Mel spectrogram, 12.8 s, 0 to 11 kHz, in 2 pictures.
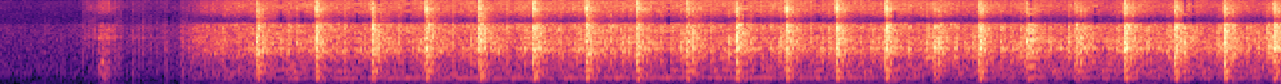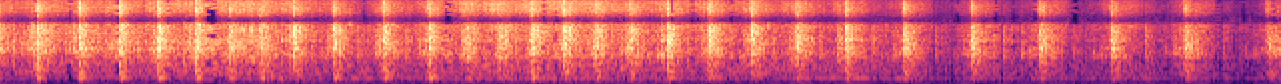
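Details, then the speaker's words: Toy 460 Camelback locomotive bought on eBay, after repair, motor loosened as possibly too tight against the gears, running with the shell off: an even small-motor whir with a light, steady tick about four times a second, no stalling. Runs, moving sluggishly without the shell's weight. "Alright, it's not moving too well because it doesn't have the weight of the shell on the engine, and like I said, this one was the heaviest out of all of them when I did the initial testing. But it is running."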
